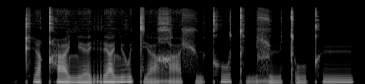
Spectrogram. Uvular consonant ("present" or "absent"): present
